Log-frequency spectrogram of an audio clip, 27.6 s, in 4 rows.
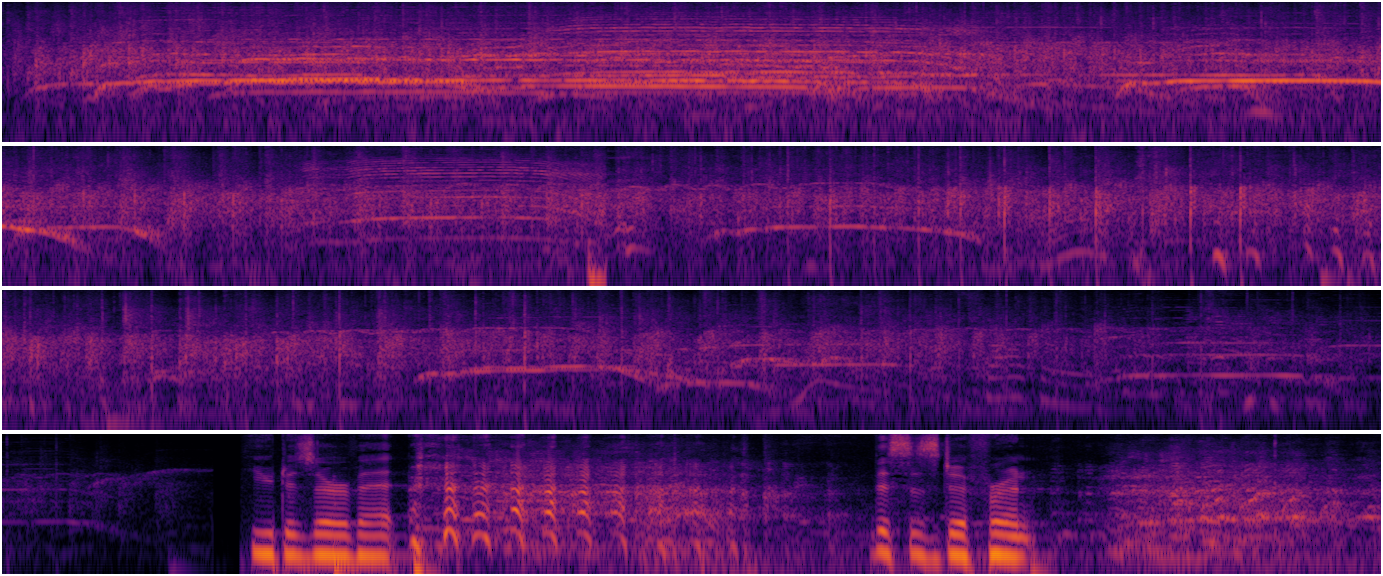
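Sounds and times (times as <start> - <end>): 
audience applause at a library author event: 0.0 - 21.7
laughter: 11.4 - 15.6, 22.7 - 25.0, 25.9 - 27.5
speech: 22.0 - 23.3, 25.0 - 26.0.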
